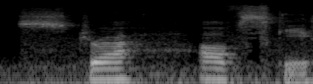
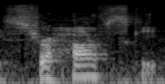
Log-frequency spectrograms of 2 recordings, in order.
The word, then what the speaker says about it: Strahovski: Ivon Strahavoski. No wonder you can't remember her name. Miranda, is he voiced by Ivon Straavosski? Strahovski. Strahovski.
